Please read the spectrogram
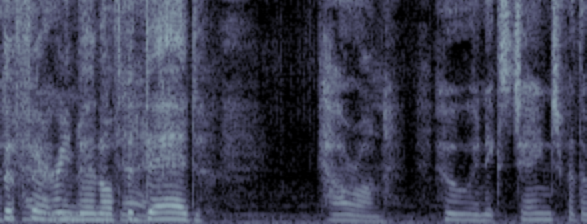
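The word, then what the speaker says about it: Charon: is a little off the name you heard wasn't Karen it was c h a r o n as in Kon the the Fairman of the Dead Kon who in exchange for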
